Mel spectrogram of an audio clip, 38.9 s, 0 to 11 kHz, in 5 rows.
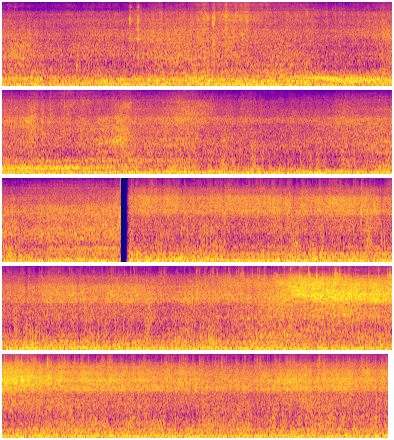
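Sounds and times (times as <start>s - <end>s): motorcycle engine running: 0.0s - 17.8s
wind rumble on microphone: 0.0s - 38.9s.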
